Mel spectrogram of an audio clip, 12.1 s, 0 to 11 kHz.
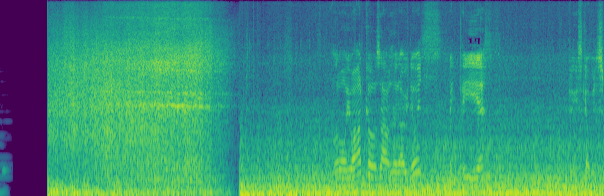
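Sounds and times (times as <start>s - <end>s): loud rushing noise: 1.0s - 6.9s.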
